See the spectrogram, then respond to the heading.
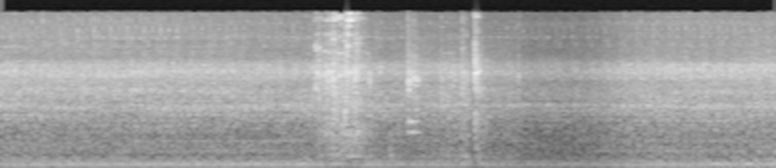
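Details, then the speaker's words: Engine idling with a fast, uneven rattle loudest at the water pump, disappearing when accessory belts are removed; located by screwdriver stethoscope; pump itself found in good condition, the noise traced to a worn water pump pulley. "así que evidentemente por lo que parece parece que el ruido viene de la bomba en la bomba de agua muy bien"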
